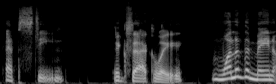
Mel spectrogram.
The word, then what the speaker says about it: Epstein: about pronouncing an Epstein the correct way to pronounce it it's Epstein Brian Epstein is the correct way to pronounce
